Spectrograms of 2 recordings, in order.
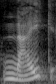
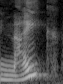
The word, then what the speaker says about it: Nike: Also, the spelling is deceiving because the e at the end is usually silent. Um, and therefore, people assume that it might be Nike, but in fact, it's pronounced as Nike. Nigh. I as in my, and then E as in C.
